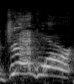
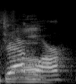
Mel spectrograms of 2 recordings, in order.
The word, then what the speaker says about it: Jaguar: roughly no not a Jaguar if you're going to promote them at least learn to say it properly how am I say you are three syllables over it yeah you say you're saying Jaguar okay I don't have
